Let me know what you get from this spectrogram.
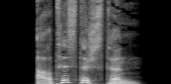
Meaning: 1. superlative degree of artistisch 2. inflection of artistisch: strong genitive masculine/neuter singular superlative degree
- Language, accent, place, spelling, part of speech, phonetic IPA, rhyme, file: German, Germany, Berlin, artistischsten, adjective, [aʁˈtɪstɪʃstn̩], -ɪstɪʃstn̩, De-artistischsten.ogg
